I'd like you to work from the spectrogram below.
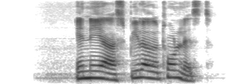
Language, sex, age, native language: Icelandic, female, 40-49, German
